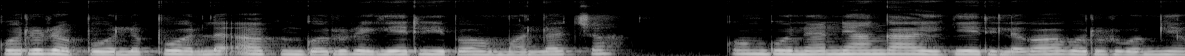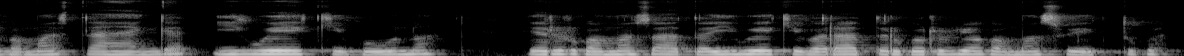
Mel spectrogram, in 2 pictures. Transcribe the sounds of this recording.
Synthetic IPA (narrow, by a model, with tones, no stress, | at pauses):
ko˦ɾu˦ɾe˨po˨le˨po˦lḛ˦ʔa˦ku˨ŋɡo˨ɾu˦ɾe˨ke˦ɾi˦i˨pɔ˦˨mɔ˨lɔ˦t͡ʃɔ˦ | ko˦ŋɡu˦˨njɔ˦nja˦ŋɡa˦ke˨ke˦ɾi˨le˨kɔ˦ko˨ɾu˦ɾko˨m˦ɲe˦kɔ˨ma˦sta˨ɛ˨ŋɡɛ˦i˦we˦ki˨ko˨u˦nɔ˦n | je˦ɾu˦rkɔ˨mɔ˦sa˨tɔ˨i˦we˦kːi˨kɔ˨ɾa˦to˦ɾko˦ɾu˦rjɔ˦kɔ˨mɔ˦swe˨k̚tu˦ko˦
